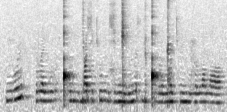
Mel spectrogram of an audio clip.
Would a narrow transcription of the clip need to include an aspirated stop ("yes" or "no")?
yes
